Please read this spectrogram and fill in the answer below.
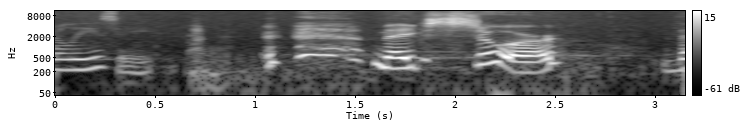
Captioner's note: laugh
